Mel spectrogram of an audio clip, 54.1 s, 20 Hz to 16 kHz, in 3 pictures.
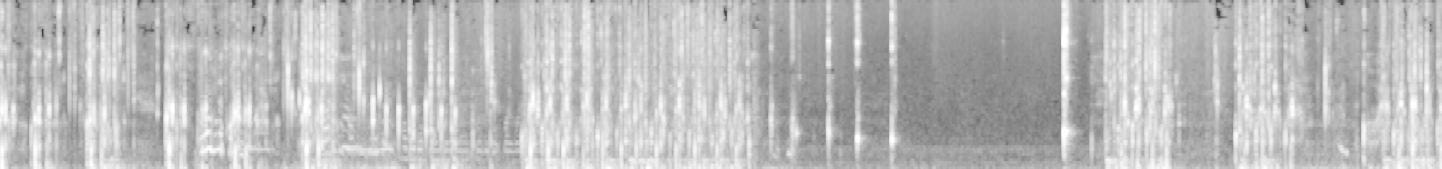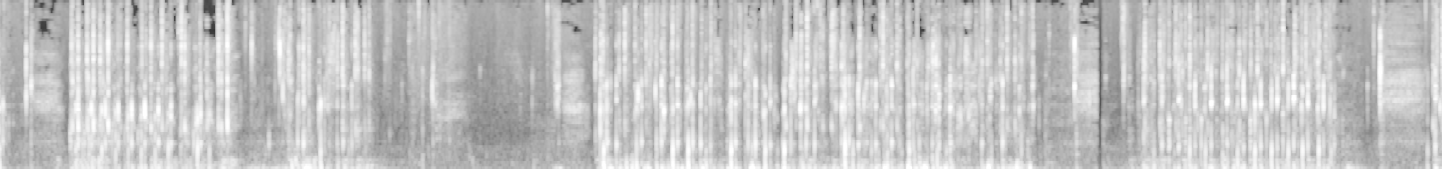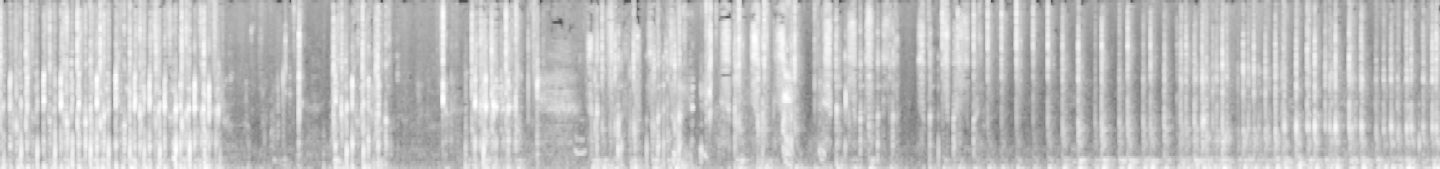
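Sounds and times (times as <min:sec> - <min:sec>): sharp clicks and taps: 0:43.4 - 0:54.0.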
